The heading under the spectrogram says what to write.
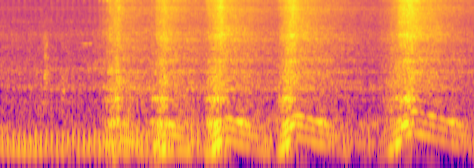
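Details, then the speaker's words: Suzuki Gixxer motorcycle that wouldn't start, after cleaning rusty, water-contaminated tank, new fuel filter and spark plug: small engine revs smoothly through clean blips about one a second, then settles to even idle; now runs properly. "Okay goods goods umaandar na okay patay muna natin"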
